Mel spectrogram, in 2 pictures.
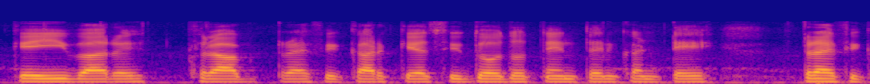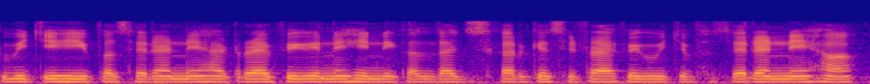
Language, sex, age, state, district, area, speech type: Punjabi, male, 18-30, Punjab, Muktsar, urban, spontaneous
